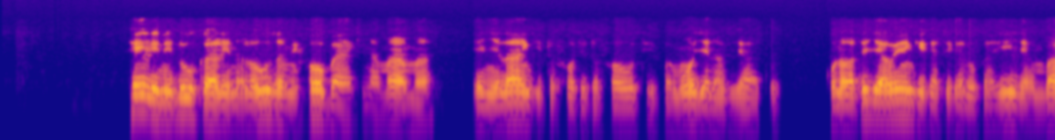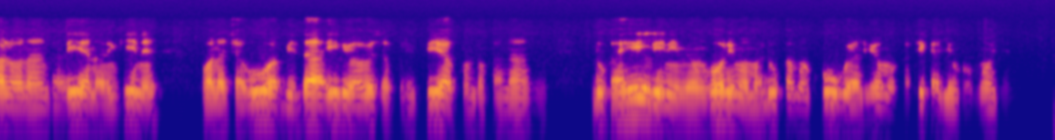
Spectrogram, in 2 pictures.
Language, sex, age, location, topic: Swahili, male, 25-35, Dar es Salaam, finance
